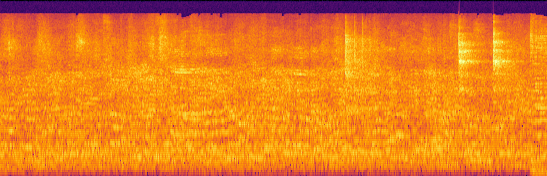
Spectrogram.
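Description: Brass horns play a melody.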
